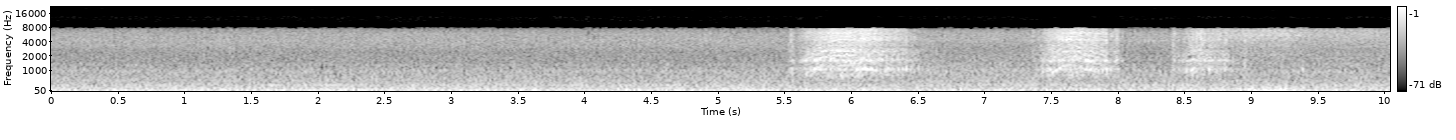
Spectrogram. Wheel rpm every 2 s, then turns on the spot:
0, 0, 10, 30, 10.
none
